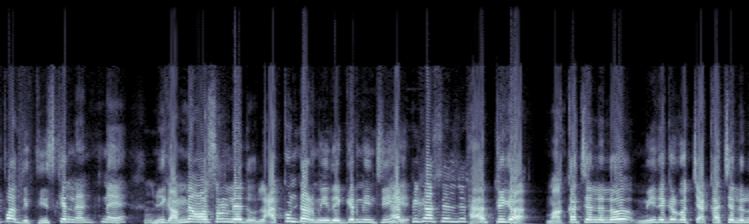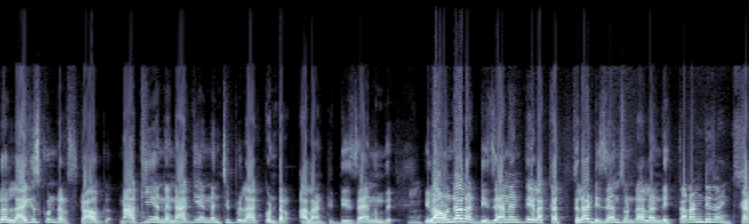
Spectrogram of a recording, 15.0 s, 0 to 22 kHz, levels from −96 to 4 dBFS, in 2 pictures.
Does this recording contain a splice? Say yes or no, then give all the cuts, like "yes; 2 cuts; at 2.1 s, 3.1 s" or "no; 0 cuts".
no; 0 cuts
